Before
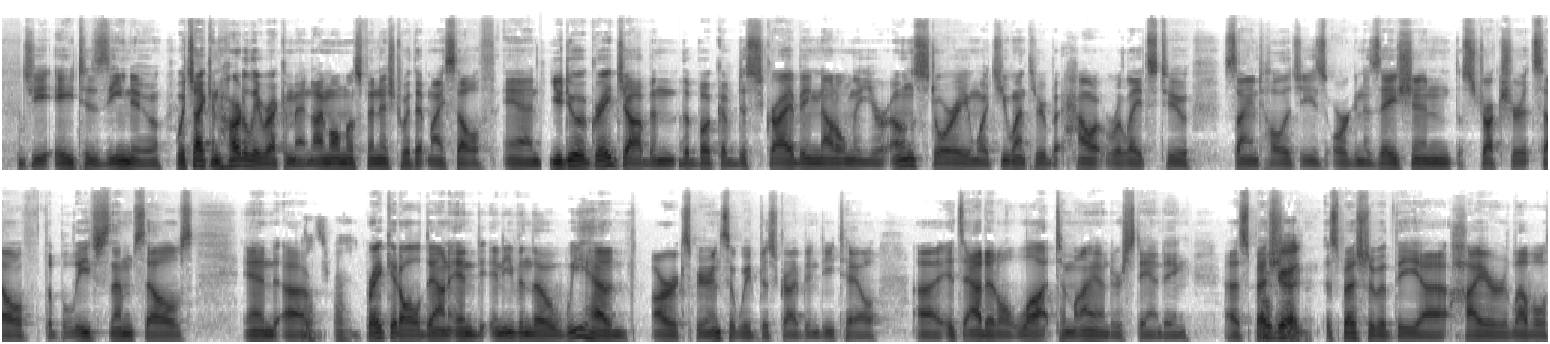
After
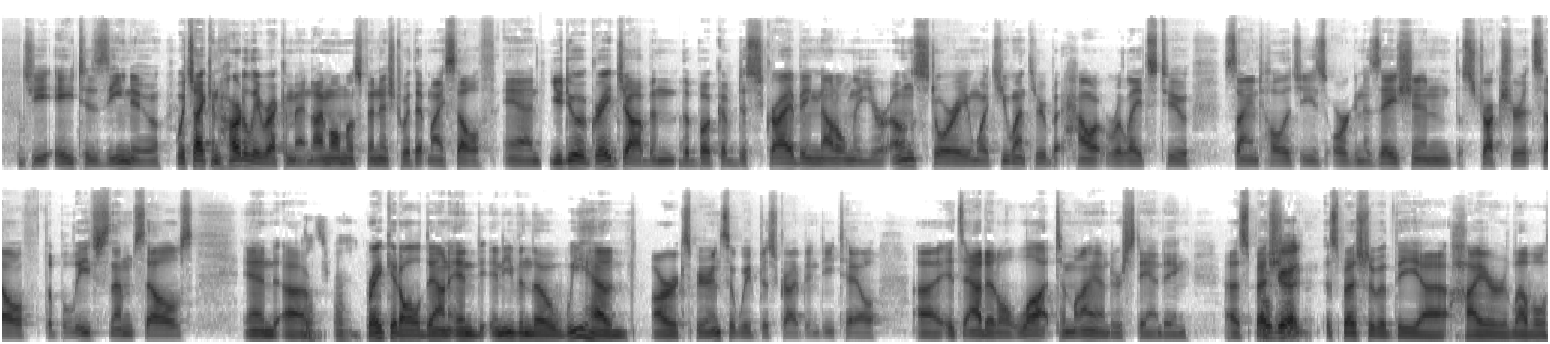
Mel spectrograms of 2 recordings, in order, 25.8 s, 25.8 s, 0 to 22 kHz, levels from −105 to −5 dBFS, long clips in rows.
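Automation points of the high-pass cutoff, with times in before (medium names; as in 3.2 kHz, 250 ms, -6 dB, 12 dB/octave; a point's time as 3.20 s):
14.42 s 390 Hz
15.33 s 140 Hz
18.18 s 140 Hz
19.59 s 560 Hz
20.57 s 240 Hz
24.32 s 240 Hz
24.76 s 110 Hz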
